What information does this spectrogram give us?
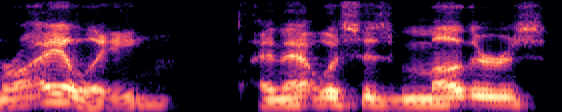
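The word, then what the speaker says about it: Riely: history it's actually a and it's spelled riley as r-i-e-l-y although the hint that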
